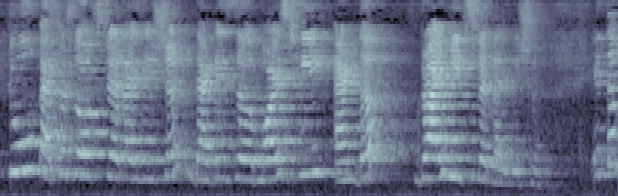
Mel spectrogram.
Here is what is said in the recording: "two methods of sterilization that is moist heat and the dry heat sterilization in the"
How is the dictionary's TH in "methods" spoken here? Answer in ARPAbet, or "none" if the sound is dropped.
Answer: S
